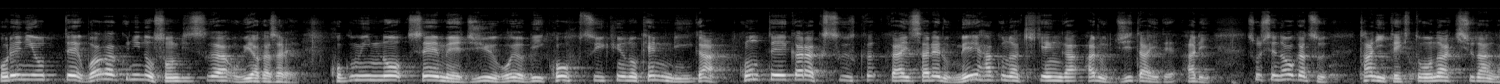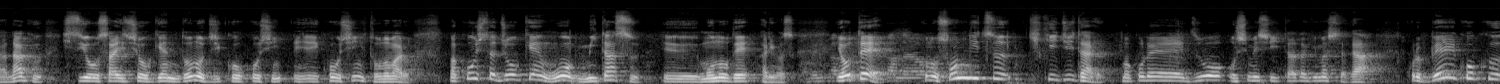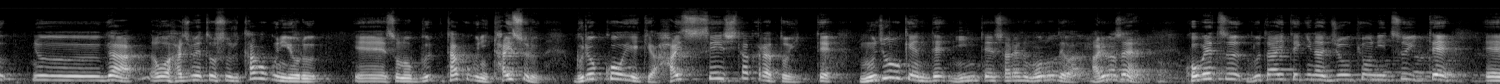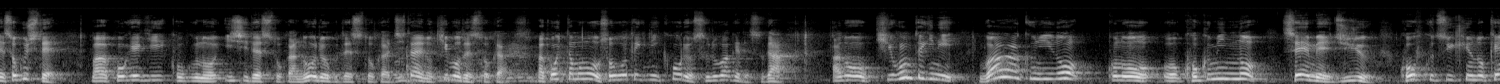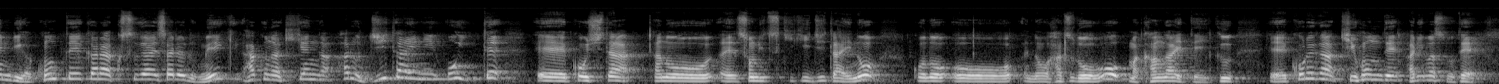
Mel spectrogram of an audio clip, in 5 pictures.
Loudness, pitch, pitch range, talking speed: -18 LUFS, 185 Hz, 155-230 Hz, 275 characters per minute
